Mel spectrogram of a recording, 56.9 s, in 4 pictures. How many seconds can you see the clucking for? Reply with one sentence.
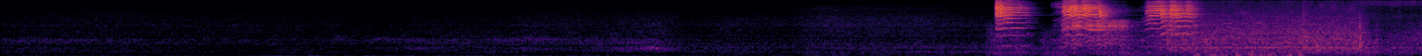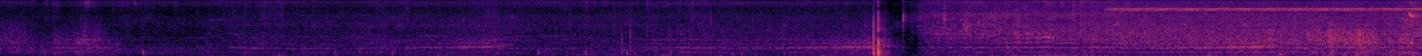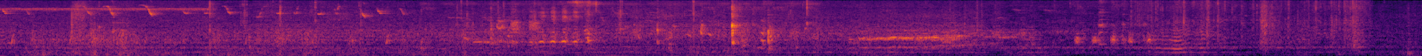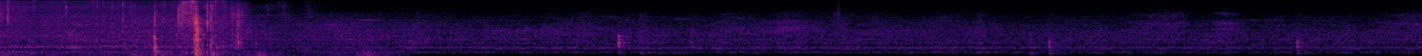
You can hear the clucking for 12 seconds altogether.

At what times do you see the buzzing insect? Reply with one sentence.
The buzzing insect can be heard from 11.4 to 56.8 s.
